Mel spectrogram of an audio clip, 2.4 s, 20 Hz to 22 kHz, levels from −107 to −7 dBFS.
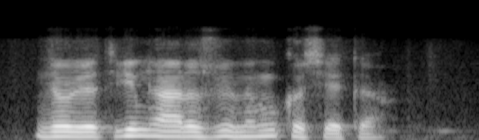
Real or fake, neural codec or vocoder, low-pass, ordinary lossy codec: fake; codec, 16 kHz, 0.5 kbps, FunCodec, trained on Chinese and English, 25 frames a second; 7.2 kHz; Opus, 32 kbps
